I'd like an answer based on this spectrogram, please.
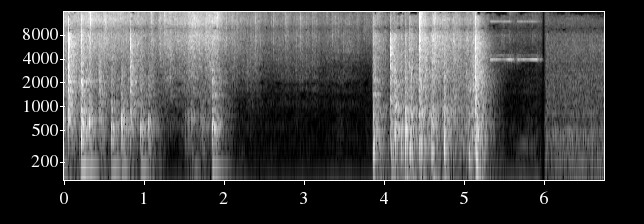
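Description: Chopped pork pieces rattling and sliding in an air fryer basket as it is shaken, about three shakes a second, stopping about two seconds in. Around four seconds in the basket clatters as it is pushed back into the air fryer, followed by a short high beep.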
